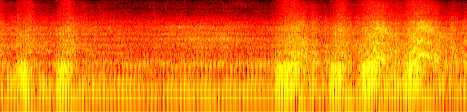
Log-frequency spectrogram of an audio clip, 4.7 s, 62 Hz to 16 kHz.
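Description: A 35cc four-stroke bush cutter engine runs steadily after starting, a close, loud mechanical drone with a rough buzzing tone, then surges in several revving bursts toward the end.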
